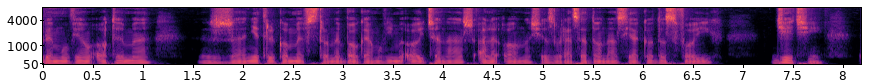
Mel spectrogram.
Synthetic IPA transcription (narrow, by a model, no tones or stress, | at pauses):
ɾɛmuvʲjɔ̃w̃ʔɔt̪ɘm | ʐɛɲɛt̪ɘlkɔmɘfst̪ɾɔnɛbɔɡamuvʲimɘ̰ʔɔjt͡ʂɛnaʂalɛʔɔnɕɛzvɾʔa̰t̪sad̪ɔnasjakɔd̪ɔsfɔjix | d͡ʑet͡ɕi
